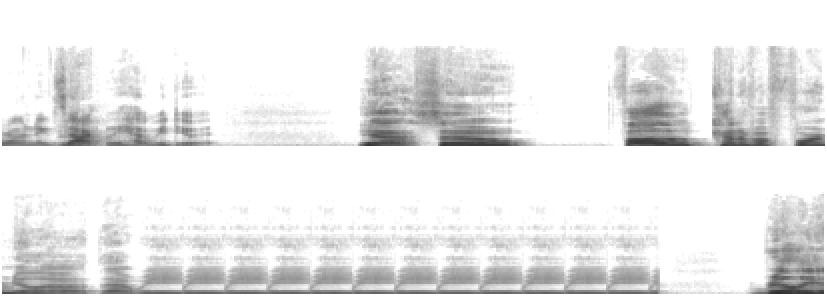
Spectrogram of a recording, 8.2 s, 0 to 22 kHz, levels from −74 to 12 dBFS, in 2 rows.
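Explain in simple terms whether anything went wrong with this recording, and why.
Something did go wrong. Just after the words "of a formula that", at 5.02 s, the speech turns into a broken-record loop. A short piece, about 0.21 s long, plays again and again, 11 times in a row, until 7.39 s. Each repeat is identical. The most likely cause is that the player or stream stalled and kept sending the last bit it still held. Whatever was said during those seconds is missing.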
